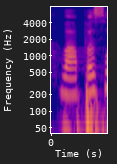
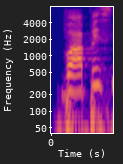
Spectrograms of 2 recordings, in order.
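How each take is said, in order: First: Said in the usual way. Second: "वापिस" with short I in the second syllable; wrong I vowel. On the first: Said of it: "वापस होता है". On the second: Shown as a demonstration. Teacher rejects a misspelling, "वापिस" with I. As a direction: say "वापिस" as vaapis. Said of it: "वापिस नहीं होता".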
